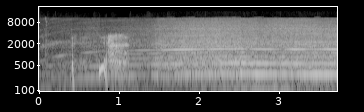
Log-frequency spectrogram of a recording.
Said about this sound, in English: I just need to hoover up the sawdust.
